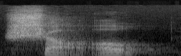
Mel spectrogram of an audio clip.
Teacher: Starts at 2, a very low position, goes down even lower to the bottom of the tone and then goes up. But when it needs to change to a half third tone, it stops at 2-1.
